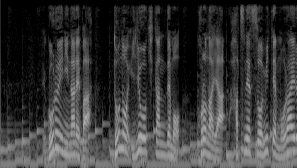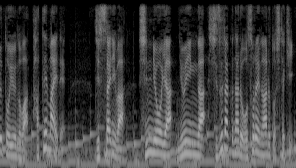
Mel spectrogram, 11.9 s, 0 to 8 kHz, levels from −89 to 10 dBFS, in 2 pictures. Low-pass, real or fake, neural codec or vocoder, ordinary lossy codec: 7.2 kHz; real; none; none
